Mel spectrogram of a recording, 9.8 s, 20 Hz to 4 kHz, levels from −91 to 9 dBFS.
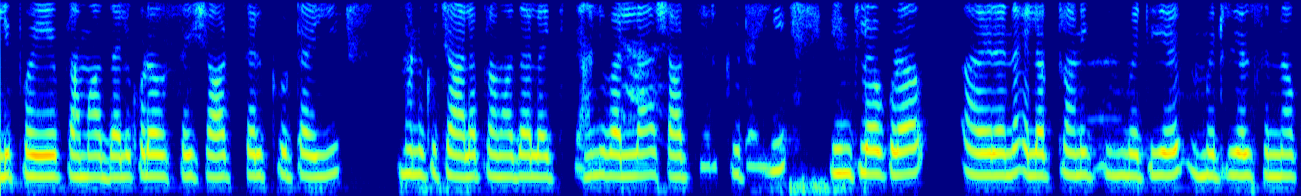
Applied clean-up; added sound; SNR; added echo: none; none; none; none.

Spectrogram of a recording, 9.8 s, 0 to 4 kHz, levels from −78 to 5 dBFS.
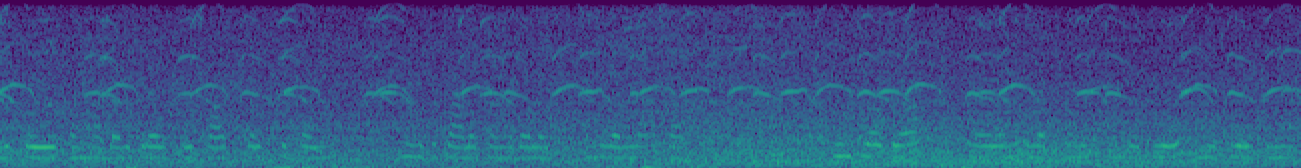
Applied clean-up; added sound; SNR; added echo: none; Ocean; -2 dB; none.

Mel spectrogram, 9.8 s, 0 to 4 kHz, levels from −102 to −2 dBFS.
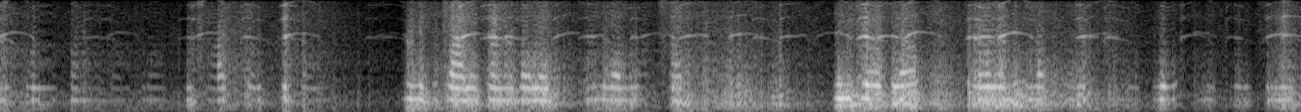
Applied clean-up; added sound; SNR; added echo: neural mask model RNNoise.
